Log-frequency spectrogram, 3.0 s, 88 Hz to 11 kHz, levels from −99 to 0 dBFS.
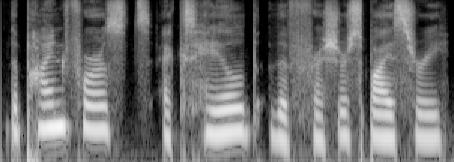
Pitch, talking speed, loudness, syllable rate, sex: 200 Hz, 140 wpm, -16 LUFS, 4.8 syllables/s, female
